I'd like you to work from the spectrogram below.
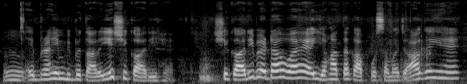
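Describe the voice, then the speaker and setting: A woman's voice: on the high side, expressive, fairly quick, darkish tone, a little hiss or hum. A woman teacher reading a storybook aloud to young children, patiently spelling out the letters and asking questions as she goes.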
